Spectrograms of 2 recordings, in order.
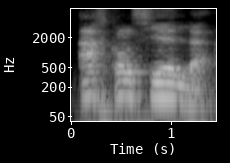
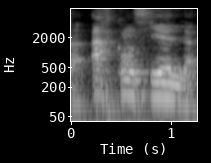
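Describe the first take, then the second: First: Arc-en-ciel very slow, each syllable separate; slow pronunciation repeat. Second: Arc-en-ciel drawn out slowly, syllable by syllable; slow pronunciation model. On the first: Teacher repeating Arc-en-ciel slowly for students. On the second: Teacher showing how Arc-en-ciel is pronounced. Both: Shown as a demonstration.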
